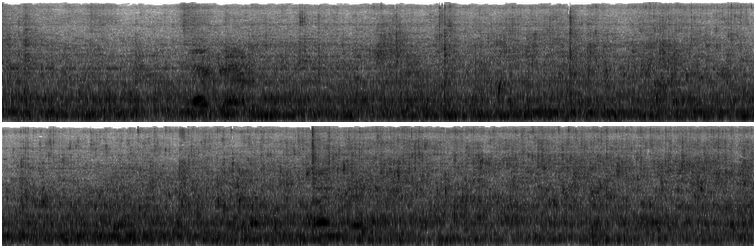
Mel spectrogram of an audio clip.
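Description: Water lapping and trickling around an aluminium boat hull as it floats off its trailer, over a low steady engine hum that fades out about seven seconds in.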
